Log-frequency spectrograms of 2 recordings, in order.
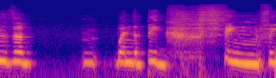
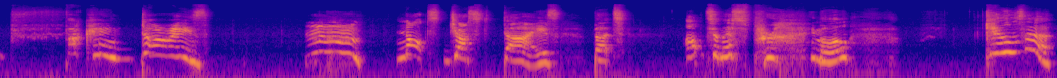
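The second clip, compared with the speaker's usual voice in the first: high-pitched, drawn-out outrage; slow down and squeeze out each word in indignation; outraged rant; 6 semitones higher, much slower than usual. Real, not acted. Ranting about favourite character's death.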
